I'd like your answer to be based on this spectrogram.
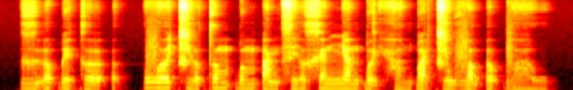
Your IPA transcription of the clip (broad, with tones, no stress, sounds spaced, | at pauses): ɣ ɨ̰˧˥ ə̯ ɓ e˨˦ k ə̰ː˧˨ ʔ | v əː˧ t͡ɕ ɨ˧˩ ə̯ t̪ ə˧ m ɓ ə˨˦ m ʔ a˧˩ ŋ s i˨˦ ə̯ x ɛ˧ n ɲ a˧ n ɓ ə̰˧˨ j h a̤˨˩ n ɓ a̰˧˨ j t͡ɕ ə˧ w v a̰˧˨ w ʔ əː˦˥ p̚ v a̤˨˩ w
